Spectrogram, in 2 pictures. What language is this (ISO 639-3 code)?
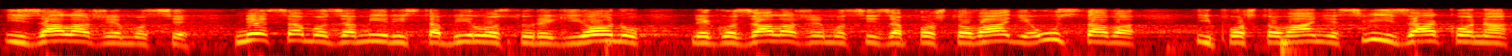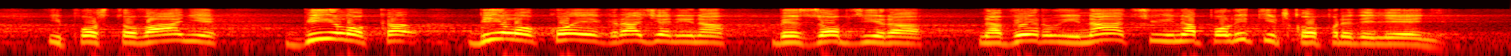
srp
